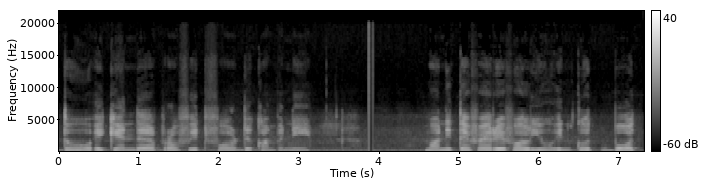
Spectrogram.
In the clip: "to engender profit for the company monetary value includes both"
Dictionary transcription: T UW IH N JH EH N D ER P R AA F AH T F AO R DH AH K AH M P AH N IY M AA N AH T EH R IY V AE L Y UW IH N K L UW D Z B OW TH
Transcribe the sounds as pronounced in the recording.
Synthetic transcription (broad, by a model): T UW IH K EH N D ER P R AA F AH T F AO R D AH K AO M P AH N IY M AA N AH T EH R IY F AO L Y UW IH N K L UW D B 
